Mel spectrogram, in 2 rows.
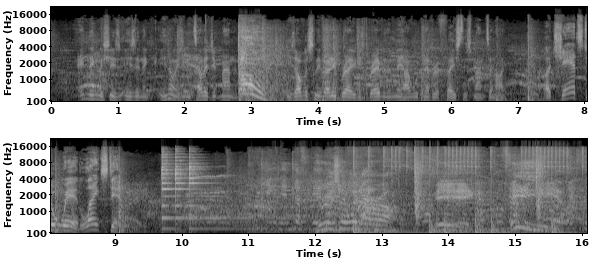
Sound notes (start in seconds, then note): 9.7 bell ringing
